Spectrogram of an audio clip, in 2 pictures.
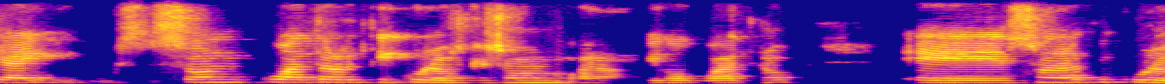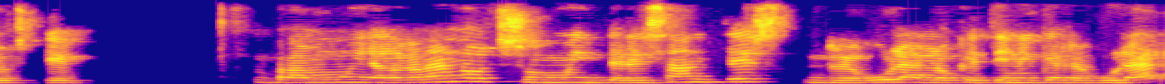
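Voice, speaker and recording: A woman with a fairly high pitch and a normal speaking voice talks with fairly even intonation. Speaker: immigration lawyer. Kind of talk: online training talk.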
